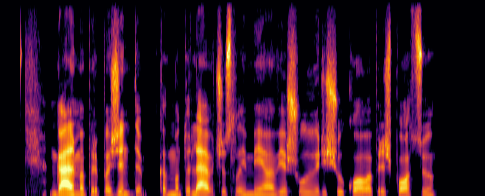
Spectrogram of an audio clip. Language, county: Lithuanian, Vilnius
